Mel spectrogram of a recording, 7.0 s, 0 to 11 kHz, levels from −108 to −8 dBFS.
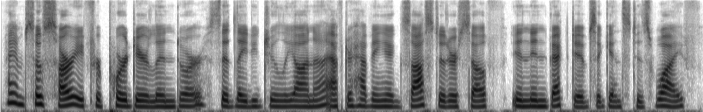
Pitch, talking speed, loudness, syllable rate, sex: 180 Hz, 170 wpm, -19 LUFS, 5.3 syllables/s, female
